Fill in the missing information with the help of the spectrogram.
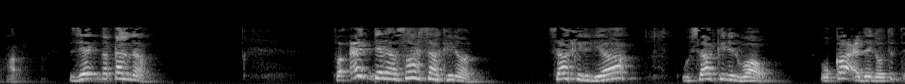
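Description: In an online grammar class, a medium-pitched teacher with an Iraqi Arabic accent slowly repeats words and spells out letters, patiently checking often that students keep up. The audio has its high frequencies cut off.

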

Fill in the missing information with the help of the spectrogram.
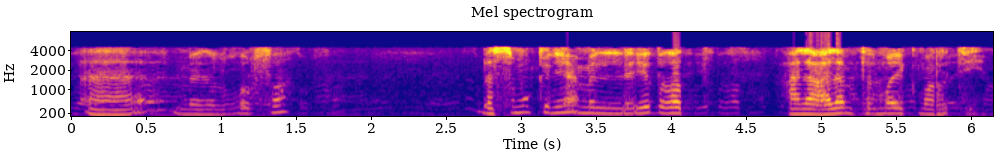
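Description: A man's voice: high voice, normal speed, phone-quality sound. A man with an Egyptian accent teaching Quran recitation rules in an online class, quizzing his student and repeating questions to prompt answers. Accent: Egyptian Arabic.

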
